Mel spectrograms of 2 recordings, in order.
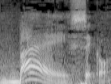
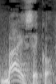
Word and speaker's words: bicycle: Então, bicycle. Morre no final. Bicycle.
